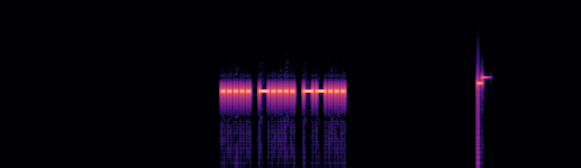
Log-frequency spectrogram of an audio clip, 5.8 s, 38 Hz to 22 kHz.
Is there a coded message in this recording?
Yes: Morse code from 2.2 to 3.4 s, heard as a keyed tone, about 38 wpm, 700 Hz. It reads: 567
